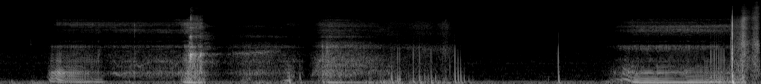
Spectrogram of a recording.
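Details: Wife snoring: deep, buzzing snores on three inward breaths, with quieter, rougher breaths between them in a small room.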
